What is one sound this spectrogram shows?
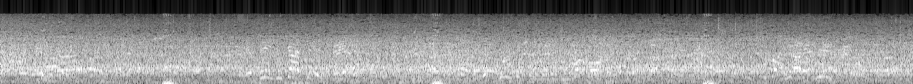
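A large crowd murmurs and chatters in a big echoing arena.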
